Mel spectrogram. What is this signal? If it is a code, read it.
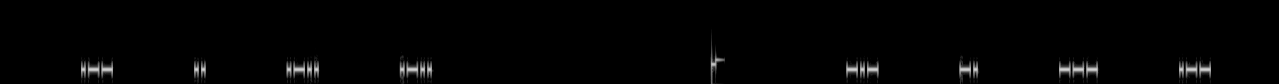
Morse code, heard as a keyed tone, about 36 wpm, spaced as for 10 wpm, 700 Hz. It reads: WILL KNOW
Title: 8x Character Spacing - Top 100 Words - 35wpm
